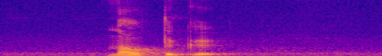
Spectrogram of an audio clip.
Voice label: "Hnawtɨkɨ" hamaca para guardar coas, Ishir Chamacoco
